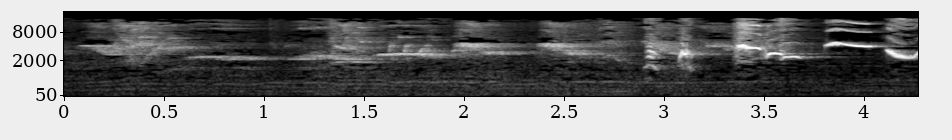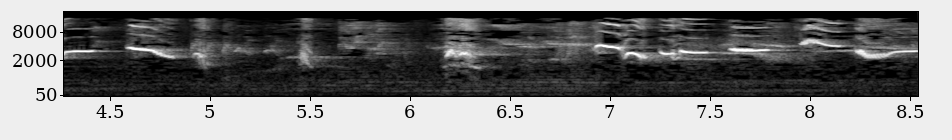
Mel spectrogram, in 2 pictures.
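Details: Caged Oriental magpie-robin bred at home, in a persistent fighter style, unloading its repertoire. A quieter warbled opening gives way to loud, evenly spaced whistled phrases, each sliding down then up, repeated many times.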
